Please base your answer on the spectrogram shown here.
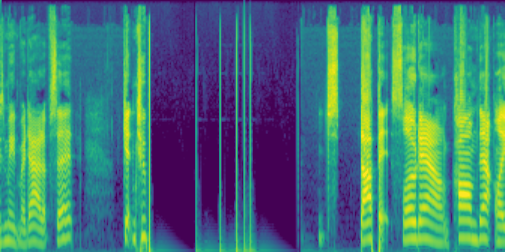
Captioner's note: mic cuts out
